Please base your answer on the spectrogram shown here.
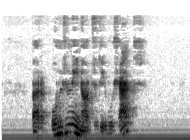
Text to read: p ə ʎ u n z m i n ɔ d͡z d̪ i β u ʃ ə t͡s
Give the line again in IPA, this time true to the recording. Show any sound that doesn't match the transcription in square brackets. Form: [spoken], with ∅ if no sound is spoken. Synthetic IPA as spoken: p ə [ɾ] u n z [n] i n ɔ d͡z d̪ i β u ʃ [a] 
